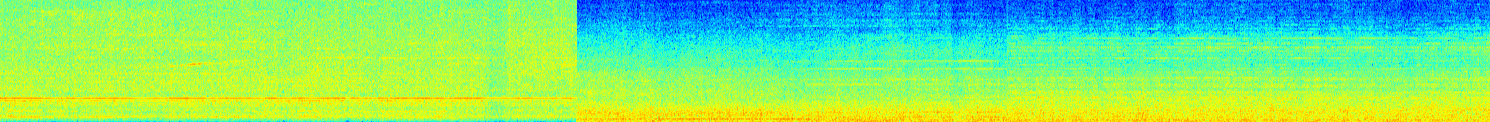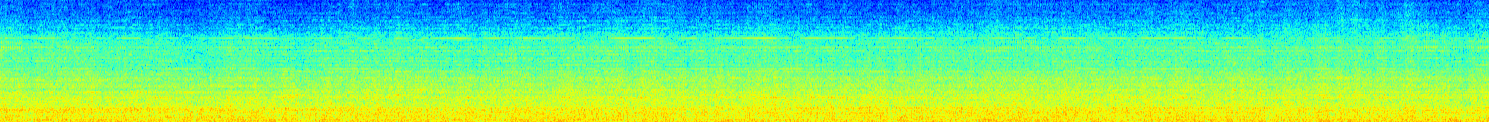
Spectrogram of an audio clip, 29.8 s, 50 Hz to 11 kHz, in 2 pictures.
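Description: Steady construction-site din led by a Cat 330D L hydraulic excavator's diesel engine running as it digs. For about the first six seconds it is a thin hiss with a steady high whine, then a deep, fuller rumble comes in and holds steady.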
